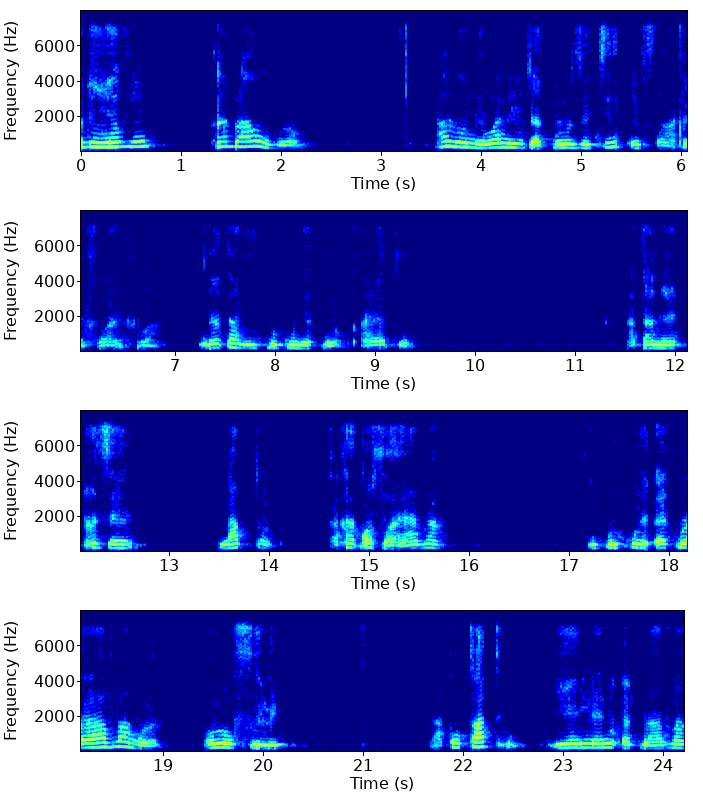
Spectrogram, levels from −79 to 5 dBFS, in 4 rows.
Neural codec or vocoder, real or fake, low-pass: codec, 24 kHz, 3 kbps, HILCodec; fake; 7.2 kHz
